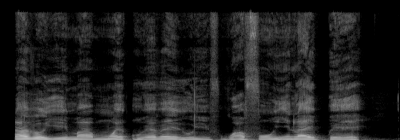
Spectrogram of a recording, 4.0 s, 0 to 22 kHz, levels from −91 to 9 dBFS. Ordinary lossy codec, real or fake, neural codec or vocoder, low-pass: none; real; none; none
